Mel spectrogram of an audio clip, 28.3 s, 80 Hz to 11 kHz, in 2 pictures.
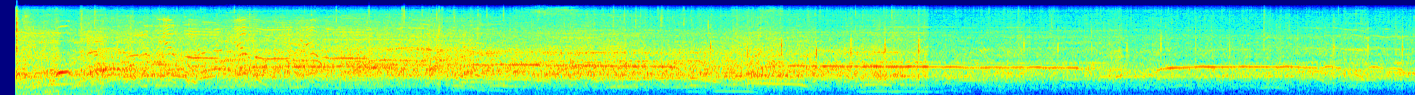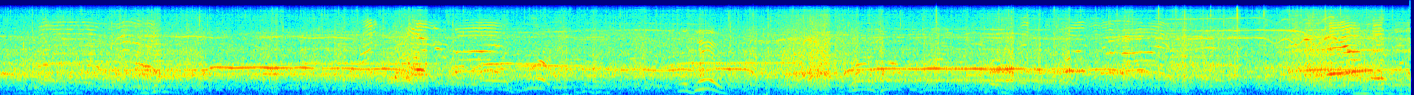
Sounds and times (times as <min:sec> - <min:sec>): Speech: 0:27.4 - 0:28.2.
